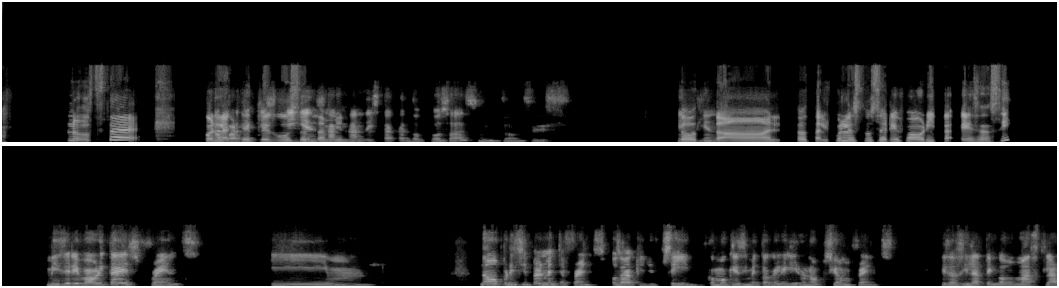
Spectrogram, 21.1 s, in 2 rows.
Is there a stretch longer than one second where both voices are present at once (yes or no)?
yes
